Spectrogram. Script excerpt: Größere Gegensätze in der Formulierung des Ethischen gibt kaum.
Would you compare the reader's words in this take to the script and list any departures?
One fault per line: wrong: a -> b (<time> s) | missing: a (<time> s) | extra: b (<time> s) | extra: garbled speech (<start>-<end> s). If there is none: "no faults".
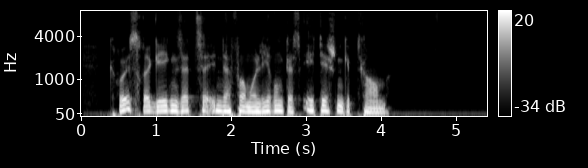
no faults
